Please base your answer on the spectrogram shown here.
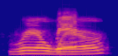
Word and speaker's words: Rareware: like Lauren Faust, Tommy Tanaka, and even the Rareware, beautiful girl. It's pronounced rareware.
